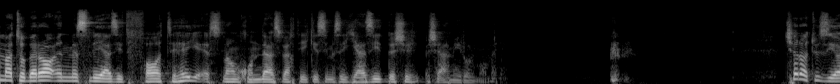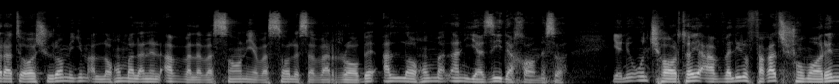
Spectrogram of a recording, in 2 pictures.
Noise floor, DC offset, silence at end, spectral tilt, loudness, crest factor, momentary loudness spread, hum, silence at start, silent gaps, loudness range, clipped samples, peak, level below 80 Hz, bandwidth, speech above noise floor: -77 dBFS; under 0.1%; 0 s; -5 dB/octave; -26 LUFS; 20 dB; 12 LU; none; 0 s; none; 9 LU; under 0.1%; -6 dBFS; -54 dBFS; 14 kHz; 52 dB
